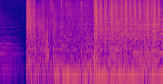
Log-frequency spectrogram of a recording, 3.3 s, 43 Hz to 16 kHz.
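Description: Sustained automatic fire from an AK-12 assault rifle in Battlefield 4, a loud dense burst that kicks in abruptly after a moment of quiet and keeps rattling on with no voices over it.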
